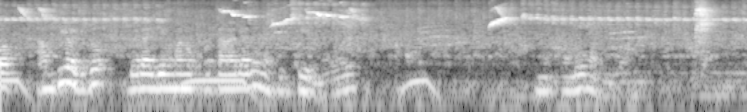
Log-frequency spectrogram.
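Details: White-rumped shama singing in a style that imitates the bar-winged prinia. Sharp, high whistled sweeps and chirps come in bursts over a steady high ringing tone, with a man's voice talking low underneath.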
